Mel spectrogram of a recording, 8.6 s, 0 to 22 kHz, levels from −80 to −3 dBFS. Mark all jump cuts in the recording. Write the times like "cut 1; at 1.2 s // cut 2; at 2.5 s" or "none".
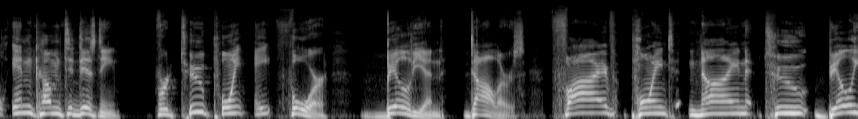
cut 1; at 5.4 s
